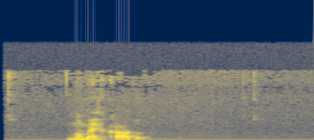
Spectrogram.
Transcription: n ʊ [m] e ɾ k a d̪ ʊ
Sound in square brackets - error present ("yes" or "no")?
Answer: no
